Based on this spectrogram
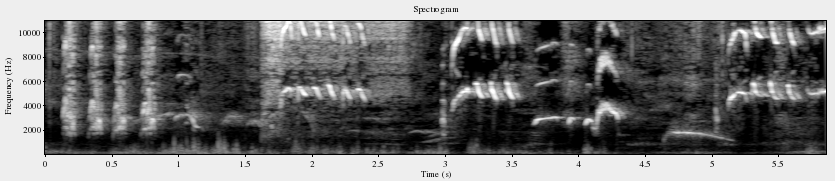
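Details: Oriental magpie-robin, known locally as kacer alas, giving scratchy bursts, clear repeated whistles and a falling slurred note amid loud rustling and flapping noise.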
